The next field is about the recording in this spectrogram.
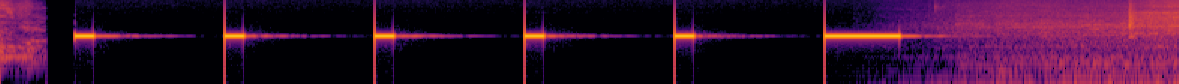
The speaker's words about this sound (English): press play at the end of these beeps, pips.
